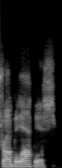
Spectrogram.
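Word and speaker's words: Stroumboulopoulos: George Strombolopoulos.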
